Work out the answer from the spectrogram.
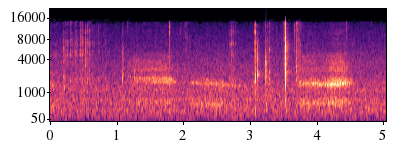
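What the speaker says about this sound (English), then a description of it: "Now I'm just going to trim this neatly" Scissors snip and trim the fabric of a heart-shaped pin cushion, giving a few soft slicing strokes and then three sharp close clicks of the blades in an otherwise quiet room.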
